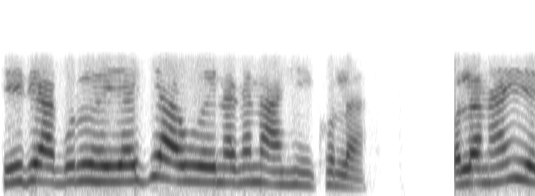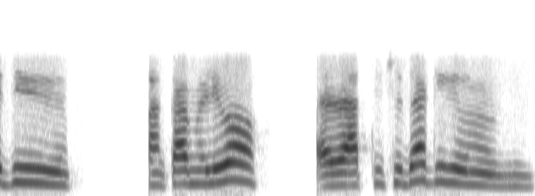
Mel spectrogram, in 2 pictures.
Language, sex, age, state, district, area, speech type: Odia, female, 60+, Odisha, Jharsuguda, rural, conversation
